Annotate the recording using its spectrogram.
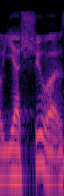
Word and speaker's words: Yeshua: That's the way, in fact, they don't have a J sound, they have a Y sound, so Yeshua is the way you would pronounce his name.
